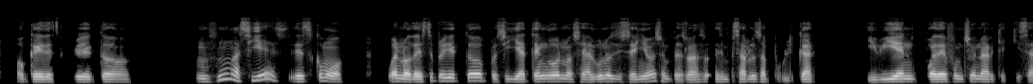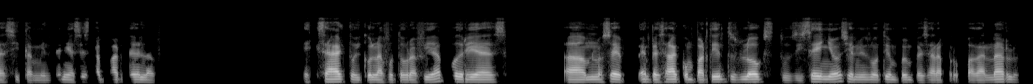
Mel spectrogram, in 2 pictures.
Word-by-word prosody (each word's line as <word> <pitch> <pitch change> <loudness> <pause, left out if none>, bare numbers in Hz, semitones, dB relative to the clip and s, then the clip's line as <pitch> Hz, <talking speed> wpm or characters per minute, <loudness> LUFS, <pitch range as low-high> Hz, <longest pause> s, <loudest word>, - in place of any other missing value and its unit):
"Okey 120 0 +3
de 115 - +3
este 115 - -12
proyecto" 120 -1 0 0.6
ujú, 195 - -4
así 185 +3 0
es, 230 -3 -2
es 135 0 -1
como, 130 -8 +2 0.4
bueno, 130 -4 +6
de 125 - +6
"este 125 +7 -2
proyecto, 160 +1 +3
pues 120 -7 -7
si, 120 - -6
ya 125 -1 +4
tengo 140 +3 +3
no 130 -2 0
sé, 125 - -3
algunos 130 +4 +1
diseños", 125 +6 -1
empezar 115 -2 -2
a 120 - -6
empezarlos 120 +2 -2
a - - +1
publicar, 110 +3 -2 0.5
y 110 - -6
bien 125 +2 +5
puede 120 0 +6
funcionar, 125 -1 -1
que - - -15
quizás 100 +1 -7
si - - -10
también 100 +1 -9
tenías 110 -2 -6
esta - - -9
parte - - -5
de 115 - 0
la 105 -2 -3 1.5
exacto 120 -1 +2
y 110 - -7
con 110 - -1
la 110 - +1
fotografía 110 +3 -2
podrías, 115 -3 0 0.6
am, 115 +1 +2
no 115 - -2
sé, 120 +1 +3 0.2
empezar 120 0 +2
a 120 - +3
compartir 115 +1 0
en 120 - -9
tus 120 -1 -7
blogs, 120 -1 +2
tus 100 -2 -13
diseños 125 +6 +1
y - - +1
al 115 - -3
mismo 115 0 -2
tiempo 115 -2 -3
empezar 105 -1 -4
a - - -1
propagarlo. 110 +4 -3
120 Hz, 185 wpm, -23 LUFS, 115-130 Hz, 1.5 s, bueno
